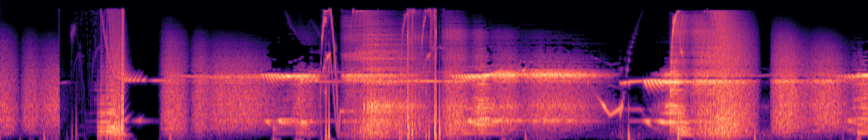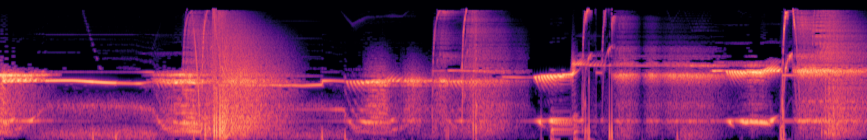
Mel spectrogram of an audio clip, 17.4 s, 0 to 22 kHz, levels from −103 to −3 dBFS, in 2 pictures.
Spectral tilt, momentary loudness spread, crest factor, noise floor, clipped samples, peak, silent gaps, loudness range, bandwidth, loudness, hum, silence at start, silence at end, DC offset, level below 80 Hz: -2 dB/octave; 17 LU; 20 dB; -41 dBFS; under 0.1%; 0 dBFS; none; 6 LU; 17 kHz; -17 LUFS; none; 0 s; 0 s; under 0.1%; -52 dBFS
